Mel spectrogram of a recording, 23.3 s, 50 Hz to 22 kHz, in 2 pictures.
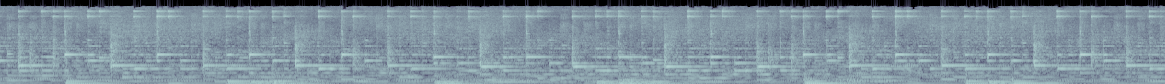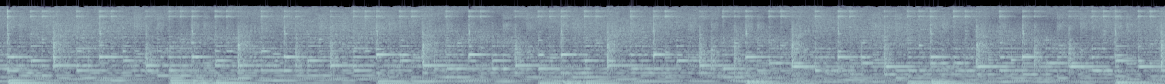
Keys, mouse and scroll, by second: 0.6 click, 1.8-2.3 scroll up 1, 2.3-2.9 middle click, 3.4 click, 3.8 scroll up 1, 6.2 click, 7.7 g, 8.2 Up, 14.0 Return, 15.6-20.0 middle drag, 21.0 click, 21.4-21.8 scroll down 1, 21.8-23.3 middle drag.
